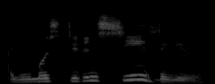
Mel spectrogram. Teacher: he drops the t sound, the t in the word uh didn't. He doesn't say didn't, but didn't.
